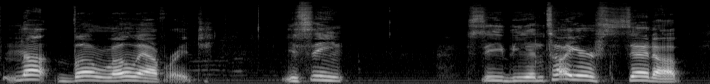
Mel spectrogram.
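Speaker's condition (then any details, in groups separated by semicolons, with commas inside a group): Cerebral palsy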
